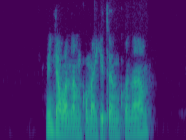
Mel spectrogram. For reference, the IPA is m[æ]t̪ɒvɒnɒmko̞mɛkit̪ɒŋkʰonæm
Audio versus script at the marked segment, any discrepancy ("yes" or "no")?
yes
